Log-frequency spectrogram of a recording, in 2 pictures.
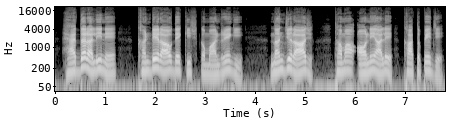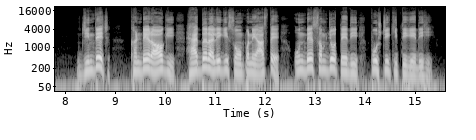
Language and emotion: Dogri, neutral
